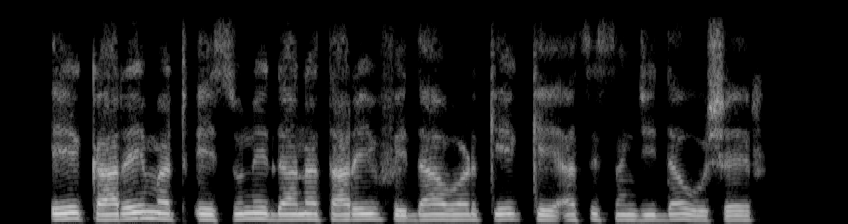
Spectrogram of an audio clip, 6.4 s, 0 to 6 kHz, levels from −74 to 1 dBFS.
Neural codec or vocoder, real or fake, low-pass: codec, 16 kHz in and 24 kHz out, 1 kbps, XY-Tokenizer; fake; 5.4 kHz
